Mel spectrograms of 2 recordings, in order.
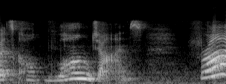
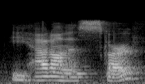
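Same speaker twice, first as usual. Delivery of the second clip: ordinary delivery, nothing marked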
